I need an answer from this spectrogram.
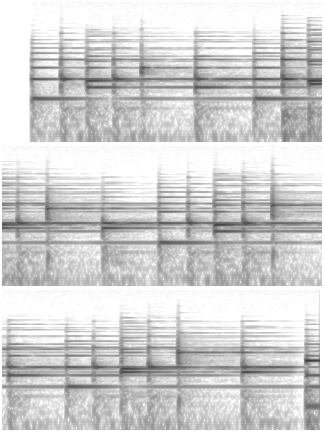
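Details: Gentle electric piano melody with steady repeated chords and no animal voices.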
